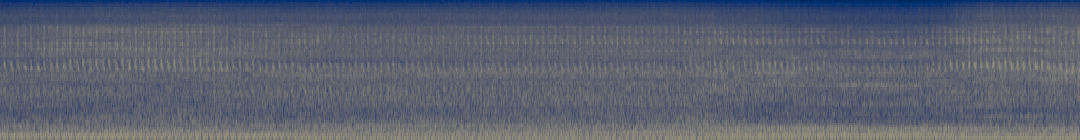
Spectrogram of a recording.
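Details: Supercharged Lexus ISF first start with new intake, X-pipe and wideband: loud uneven idle with a rapid knock about four per second over the engine throb; rough running, knock coming from the supercharger area.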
